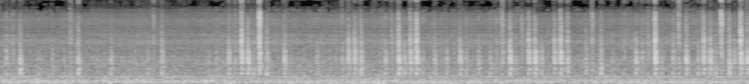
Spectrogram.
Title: Lincoln mkz rattle noise passenger side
